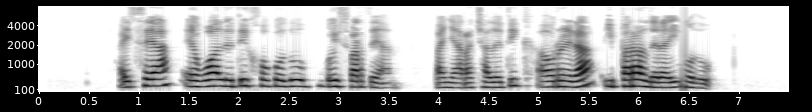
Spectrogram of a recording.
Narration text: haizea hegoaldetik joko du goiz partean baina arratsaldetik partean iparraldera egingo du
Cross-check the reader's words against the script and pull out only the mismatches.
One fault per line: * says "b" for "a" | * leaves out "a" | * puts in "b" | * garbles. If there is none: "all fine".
* says "aurrera" for "partean"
